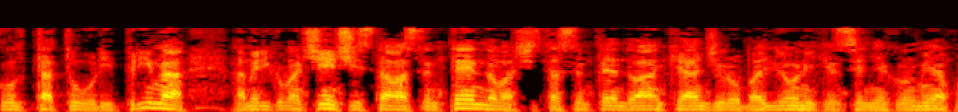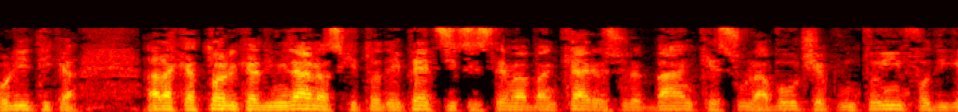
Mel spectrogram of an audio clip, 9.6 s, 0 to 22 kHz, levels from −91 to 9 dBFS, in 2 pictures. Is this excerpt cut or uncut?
cut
